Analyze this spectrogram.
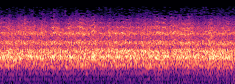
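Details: Greater white-fronted geese at Lake Miyajimanuma, a Ramsar-listed marsh in Bibai, Hokkaido, departing their roost in the early morning before sunrise in spring. Tens of thousands of overlapping high-pitched cackles form a constant, even din.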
